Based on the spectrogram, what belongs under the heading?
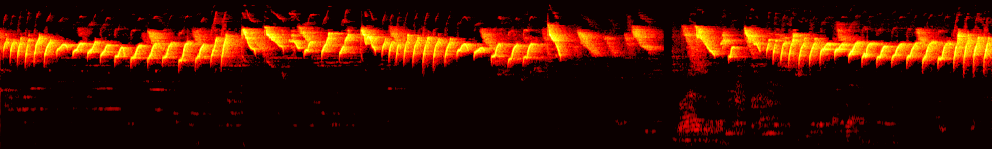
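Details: Continuous white-eye song for stimulating birds that rarely sing into singing and imitating: ten seconds of unbroken high, rapid trilling and chattering, with a brief dip in loudness near the middle.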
